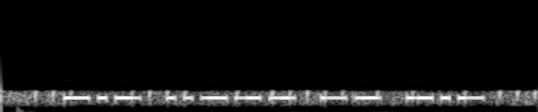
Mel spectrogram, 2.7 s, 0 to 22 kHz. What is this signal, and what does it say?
Morse code, heard as a keyed tone, about 26 wpm, 400 Hz. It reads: K2MK
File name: contests / CW-SS-k5tr- -1300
